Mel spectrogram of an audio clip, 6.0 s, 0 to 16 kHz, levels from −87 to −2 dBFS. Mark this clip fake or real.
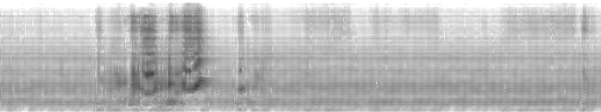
fake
